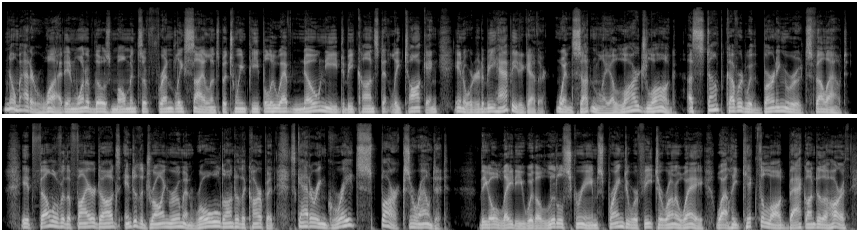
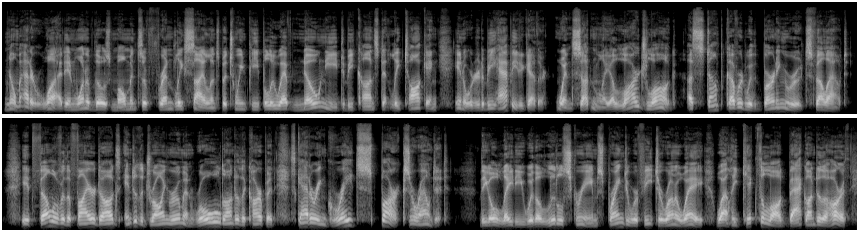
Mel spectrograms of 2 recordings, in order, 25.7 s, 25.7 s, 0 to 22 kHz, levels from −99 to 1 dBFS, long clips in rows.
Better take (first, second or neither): first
